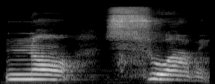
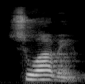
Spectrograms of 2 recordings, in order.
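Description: First: Suave with an overdone hissing S; exaggerated S. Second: Suave with a light, gentle S; soft S. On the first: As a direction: hiss the S of suave too hard. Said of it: "No intentes marcarlo en exceso". (suave con ese exagerada) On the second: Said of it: "la S es muy suave". (Suave con ese suave) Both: Shown as a demonstration.

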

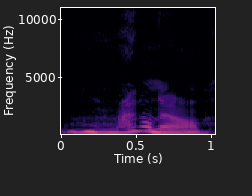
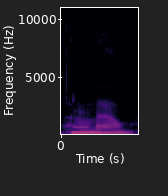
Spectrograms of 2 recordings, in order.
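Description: First: Hesitant, mildly skeptical hum; doubtful musing. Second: Softer, trailing-off repeat of I don't know; fading doubt. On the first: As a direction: weigh him up, a touch unsure. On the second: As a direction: let the doubt sink away quietly. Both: Retold or imitated. Retold doubtful first impression.

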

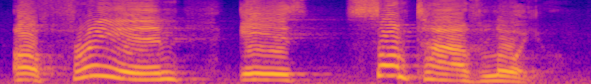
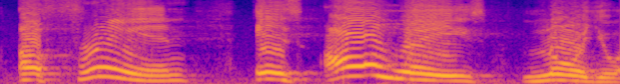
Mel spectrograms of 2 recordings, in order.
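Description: First: "sometimes" read slow in disbelief. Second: "always" drawn out slow and stressed. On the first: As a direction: read "sometimes" as if it can't be true. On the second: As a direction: lean hard on "always". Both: Shown as a demonstration. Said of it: "I'm gonna read that again".

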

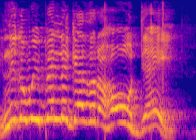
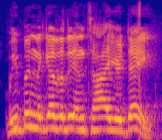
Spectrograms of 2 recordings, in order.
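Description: First: Exasperated retort. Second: Said in the usual way. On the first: Retold or imitated. Arguing with his wife over a bag.

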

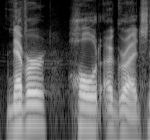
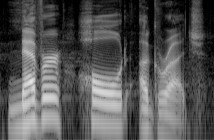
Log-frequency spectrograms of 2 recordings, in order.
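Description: First: Said in the usual way. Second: Never hold a grudge drawn out very slowly, never leaning in; slow emphatic rule. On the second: Shown as a demonstration. Pastor giving the family's second rule, very slow and weighty. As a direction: lay the second rule down word by word. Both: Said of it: "And number two".

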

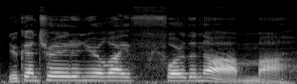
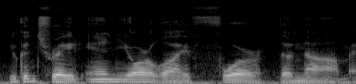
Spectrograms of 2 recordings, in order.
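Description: First: Much higher, louder proclamation; proclaiming. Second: Said in the usual way. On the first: Acted. Announcing his saying to followers, high and loud. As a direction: ring it out like a sermon line. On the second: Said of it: "N A A M".

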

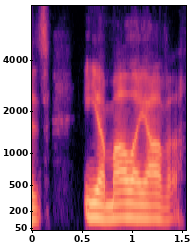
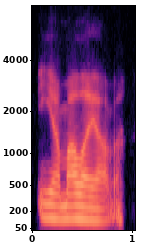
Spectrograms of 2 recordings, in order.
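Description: First: Iamaleava with weight on ma and lay; careful pronunciation. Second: Iamaleava repeated softly, stress on ma and lay; softer repeat. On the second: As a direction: echo Iamaleava quietly, same stress. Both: Shown as a demonstration. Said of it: "the emphasis was on the ma and the lay".

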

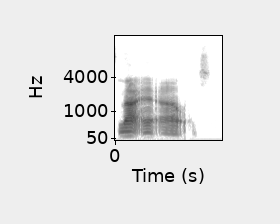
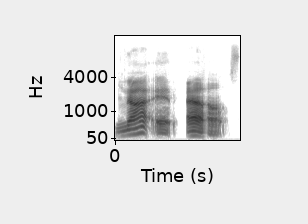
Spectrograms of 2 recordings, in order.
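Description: First: Much softer repeat, almost under breath; quiet echo. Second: Slow, deliberate, weighing each word; slow emphatic. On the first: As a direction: drop it to a near-murmur. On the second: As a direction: drag it out for emphasis. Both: Shown as a demonstration.

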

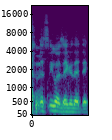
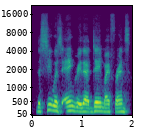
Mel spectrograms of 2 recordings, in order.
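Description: First: Said in the usual way. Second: Lightly voiced George Costanza line; a hint of Costanza's dramatic delivery; quoting Costanza with mock gravity; Costanza impression.

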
